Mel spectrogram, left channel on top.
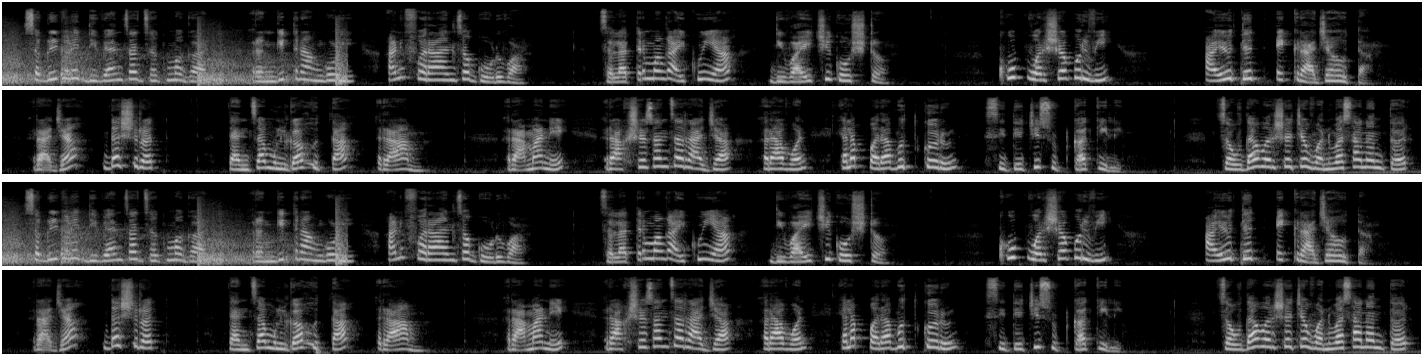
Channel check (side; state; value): both; normal; correlation 0.67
